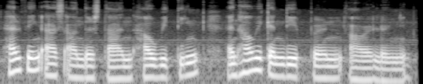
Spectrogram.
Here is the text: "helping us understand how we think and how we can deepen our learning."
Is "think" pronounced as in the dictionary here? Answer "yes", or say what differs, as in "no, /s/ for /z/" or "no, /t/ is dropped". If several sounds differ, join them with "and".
no, /t/ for /θ/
